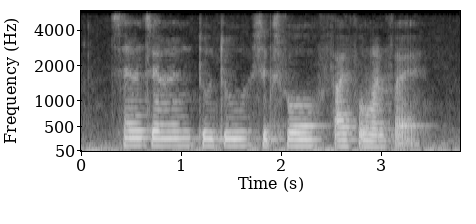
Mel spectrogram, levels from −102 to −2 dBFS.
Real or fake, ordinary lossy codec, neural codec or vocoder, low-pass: fake; none; codec, 16 kHz, 8 kbps, FreqCodec, smaller model; 5.4 kHz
